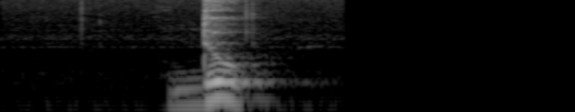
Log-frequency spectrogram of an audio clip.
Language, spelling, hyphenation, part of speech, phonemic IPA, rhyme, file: Dutch, doe, doe, verb / adverb / conjunction / noun, /du/, -u, Nl-doe.ogg
- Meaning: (verb) inflection of doen: 1. first-person singular present indicative 2. second-person singular present indicative 3. imperative 4. singular present subjunctive; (adverb) alternative form of toen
